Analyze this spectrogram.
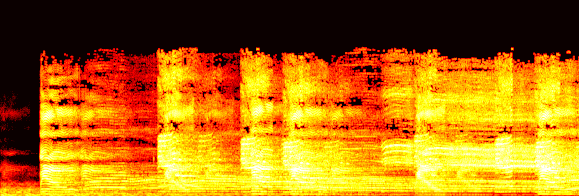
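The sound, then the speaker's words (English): A group of cats meows together like a choir, a long string of loud, overlapping, wavering meows rising and falling over a steady low drone. “are they not exquisite, my friend? This motley bunch of feline choristers. Yes, you tapeworm-ridden strays, sing!”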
